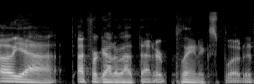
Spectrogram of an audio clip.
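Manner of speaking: normal talking voice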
